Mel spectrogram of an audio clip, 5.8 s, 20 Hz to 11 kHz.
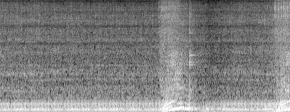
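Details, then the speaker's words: Restored 1980 Kawasaki KZ650, stored nearly 30 years, with Mac aftermarket exhaust, just started: deep steady idle rumble, two quick blips rising cleanly and dropping back; healthy, crisp. "That grunt that Mac pipe has is cool. I rode one of these bikes before with that, and it's just either when you get the real bottom end or you get the top end, it goes, here, rev it up real quick."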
